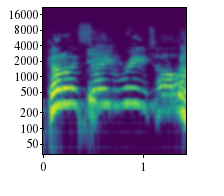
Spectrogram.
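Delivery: high, slow call from off mic; off microphone. Pretend. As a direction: lean away and pitch it way up, laughing. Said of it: "I'll say it off microphone".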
